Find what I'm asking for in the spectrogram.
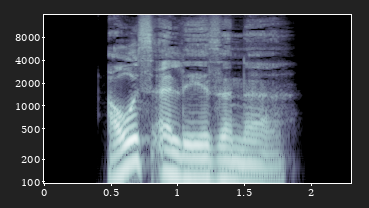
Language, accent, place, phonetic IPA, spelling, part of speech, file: German, Germany, Berlin, [ˈaʊ̯sʔɛɐ̯ˌleːzənə], auserlesene, adjective, De-auserlesene.ogg
- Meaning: inflection of auserlesen: 1. strong/mixed nominative/accusative feminine singular 2. strong nominative/accusative plural 3. weak nominative all-gender singular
